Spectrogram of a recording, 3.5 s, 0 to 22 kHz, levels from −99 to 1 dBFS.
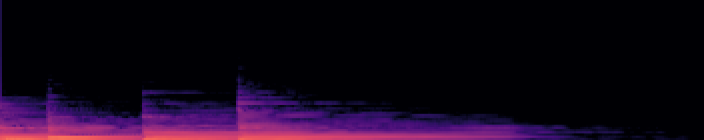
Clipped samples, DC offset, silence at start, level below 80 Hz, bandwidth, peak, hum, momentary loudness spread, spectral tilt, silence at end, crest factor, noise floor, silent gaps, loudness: under 0.1%; under 0.1%; 0 s; -80 dBFS; 7.2 kHz; -22 dBFS; none; 19 LU; -6 dB/octave; 1 s; 14 dB; under -90 dBFS; none; -36 LUFS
